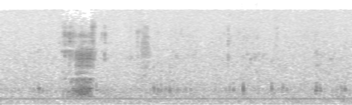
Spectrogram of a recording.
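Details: One of Mama Seraphina's four young kittens objects to being pottied before its weigh-in. A single short, throaty mew rises near the one-second mark, then only soft indoor rustles and faint ticks follow.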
